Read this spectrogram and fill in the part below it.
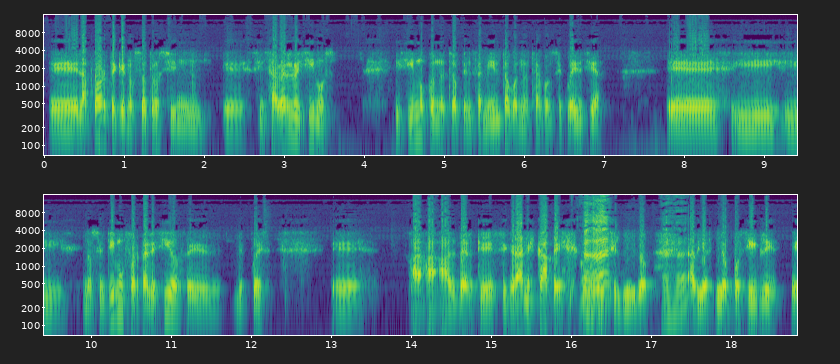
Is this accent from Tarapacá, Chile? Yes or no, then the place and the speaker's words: no; Osorno, Los Lagos, Chile; born there; Yo nací en Osorno, Chile.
